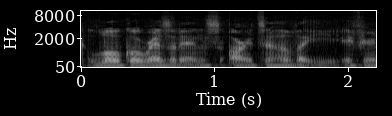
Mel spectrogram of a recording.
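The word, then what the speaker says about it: Hawaiʻi: And before you guys come for me for my pronunciation of Hawaii, that is literally how you pronounce it. You guys pronounce it however you want to pronounce it, but I'm going to pronounce it correctly.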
